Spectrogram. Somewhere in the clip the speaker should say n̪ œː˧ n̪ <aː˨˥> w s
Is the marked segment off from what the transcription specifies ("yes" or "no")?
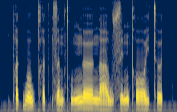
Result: yes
